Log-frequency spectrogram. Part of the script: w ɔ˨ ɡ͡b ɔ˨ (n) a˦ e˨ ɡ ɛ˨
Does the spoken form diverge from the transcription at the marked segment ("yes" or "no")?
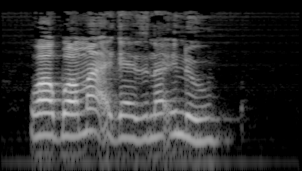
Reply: yes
